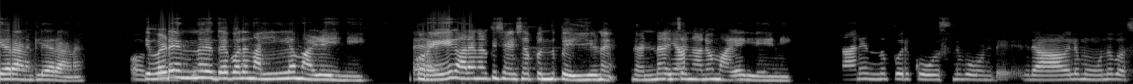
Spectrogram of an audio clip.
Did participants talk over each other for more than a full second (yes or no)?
no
